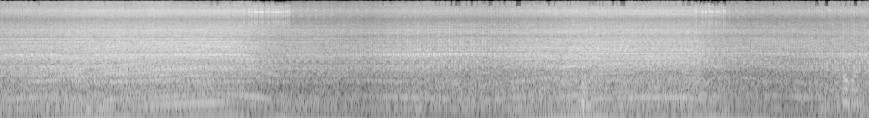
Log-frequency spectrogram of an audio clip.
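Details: Car engine ticking or clicking as rpm lowers toward idle: a fast, even tick, about three or four a second, continuing as revs settle; cause unknown.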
